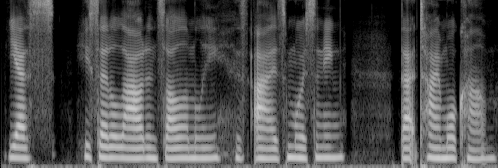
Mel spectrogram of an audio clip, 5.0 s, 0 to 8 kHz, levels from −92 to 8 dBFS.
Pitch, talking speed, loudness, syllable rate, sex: 185 Hz, 155 wpm, -19 LUFS, 4.4 syllables/s, female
